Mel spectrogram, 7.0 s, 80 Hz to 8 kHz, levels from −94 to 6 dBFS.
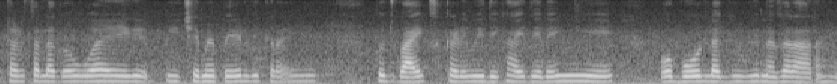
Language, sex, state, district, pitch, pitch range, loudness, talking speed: Hindi, female, Uttar Pradesh, Jalaun, 185 Hz, 180-190 Hz, -17 LUFS, 230 wpm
